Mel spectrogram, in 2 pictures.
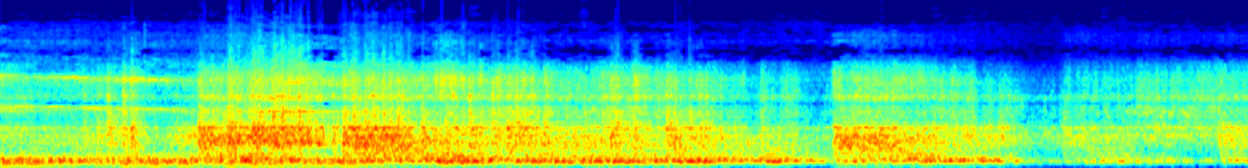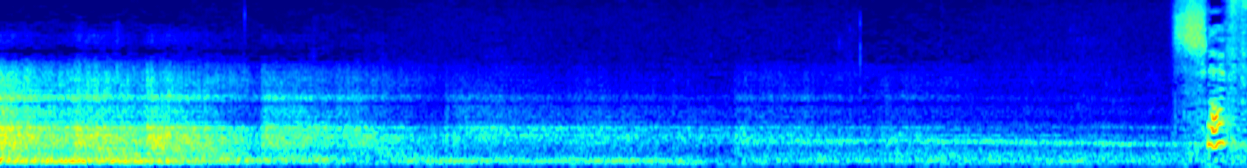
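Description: Radio-drama sound effect of a rocket crashing down: a falling whistle at the start runs into a loud rumbling roar lasting about ten seconds. The roar drops off in steps and slowly fades to a low steady drone, with no explosion, since the warhead does not go off.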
